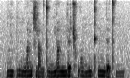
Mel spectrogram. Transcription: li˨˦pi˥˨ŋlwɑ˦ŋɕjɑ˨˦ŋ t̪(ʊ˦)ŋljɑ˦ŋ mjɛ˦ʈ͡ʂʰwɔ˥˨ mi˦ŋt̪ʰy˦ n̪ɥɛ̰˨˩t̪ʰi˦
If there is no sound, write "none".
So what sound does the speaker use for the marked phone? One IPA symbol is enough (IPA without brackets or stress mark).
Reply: ʊ˨˦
